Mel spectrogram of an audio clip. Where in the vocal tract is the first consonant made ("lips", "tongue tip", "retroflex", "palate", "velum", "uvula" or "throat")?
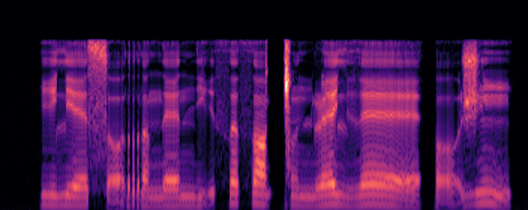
tongue tip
